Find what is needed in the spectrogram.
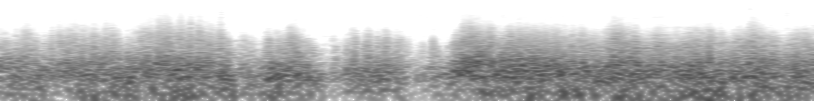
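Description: Wind buffeting the camera microphone in irregular gusts, a loud rumbling rush that surges and dips several times.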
